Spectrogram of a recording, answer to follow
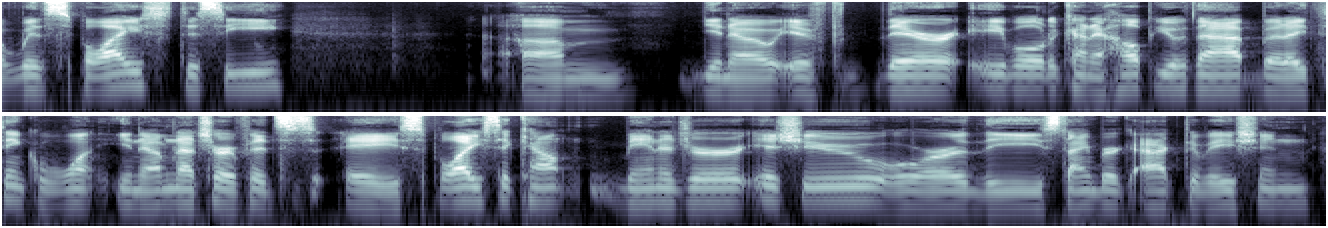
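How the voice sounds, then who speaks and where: Male tutorial host, resonant lower voice, unscripted and halting, recorded dry. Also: fairly even intonation, clean tone, no room sound. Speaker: livestream host answering viewer questions. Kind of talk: unscripted software tutorial, casual explaining.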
